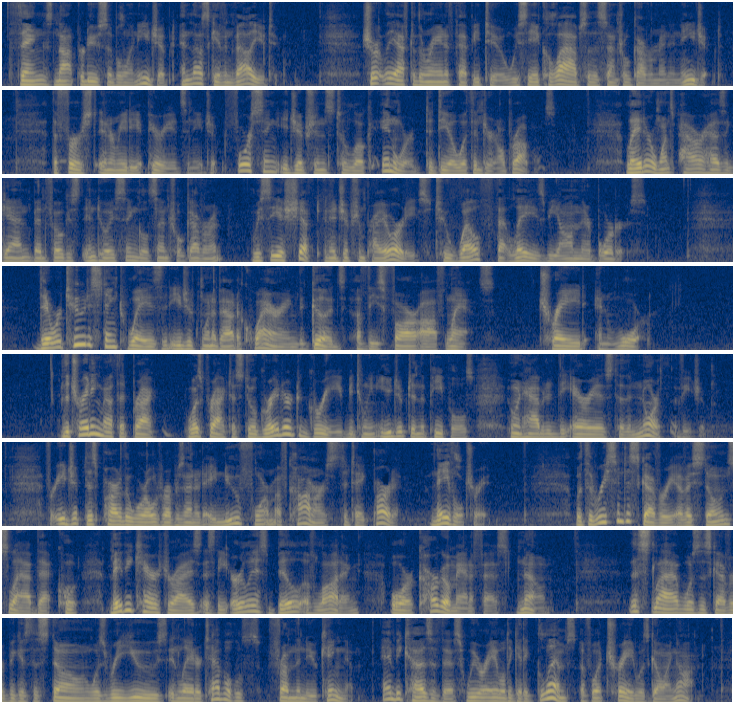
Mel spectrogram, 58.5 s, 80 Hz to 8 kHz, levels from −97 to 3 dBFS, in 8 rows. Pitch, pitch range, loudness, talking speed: 120 Hz, 110-140 Hz, -32 LUFS, 195 wpm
